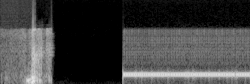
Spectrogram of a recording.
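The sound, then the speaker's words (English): A brief clattering click on the line as a phone call is disconnected, a moment of silence, then a steady, unbroken telephone dial tone that hums at a single even pitch for over a second before cutting off. “Hello? Yeah, I think we were disconnected.”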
